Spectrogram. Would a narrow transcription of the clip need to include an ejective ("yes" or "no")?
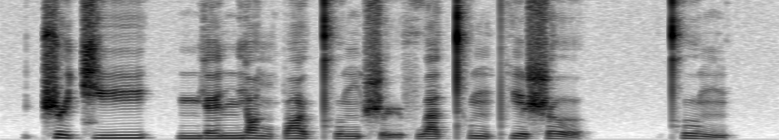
no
